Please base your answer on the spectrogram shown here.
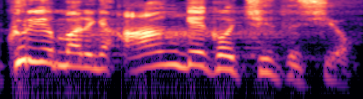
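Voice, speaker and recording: A woman's voice: fairly high pitch, very animated, brisk, a bit bright. A woman missionary preacher giving a dramatic sermon testimony, acting out her own cries and prayers. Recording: reverberant hall sound.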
